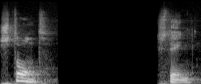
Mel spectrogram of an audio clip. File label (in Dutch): "Stond - Sting", Nieuw lekkerlands dialect; sting, stong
